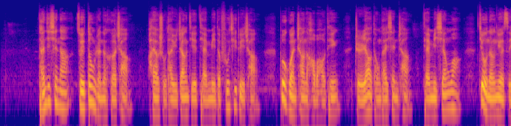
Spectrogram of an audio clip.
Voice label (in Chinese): 娱乐播报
